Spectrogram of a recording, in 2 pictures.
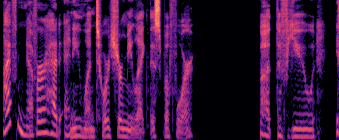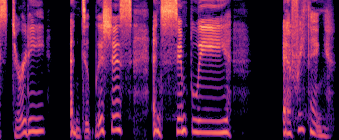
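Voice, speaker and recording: A woman narrating a first-person romance audiobook in a breathy, intimate manner. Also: mid-range voice, animated, takes it slowly, no echo, clean studio sound.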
